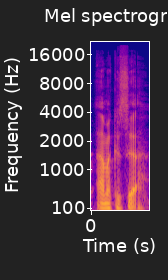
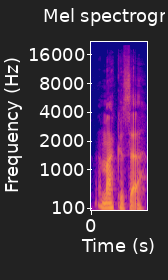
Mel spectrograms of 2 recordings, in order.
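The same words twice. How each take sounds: First: Amakusa said as AM-a-ku-sa, stress on the first syllable; first try at the name. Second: Amakusa said as a-MA-ku-sa, stress moved to the second syllable, a little softer; corrected name. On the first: Naming the main character to his co-host, a first tentative try. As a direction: say Amakusa leading with AM. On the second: Correcting himself on the character's name for his co-host, softer. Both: Shown as a demonstration.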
